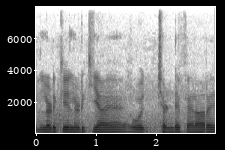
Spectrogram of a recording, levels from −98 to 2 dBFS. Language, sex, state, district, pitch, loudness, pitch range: Hindi, male, Uttar Pradesh, Shamli, 140 Hz, -15 LUFS, 135-140 Hz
